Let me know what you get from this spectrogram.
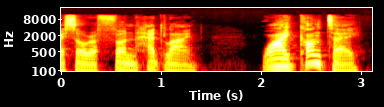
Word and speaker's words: Conte: For Conte, the manager, there is an O sound, so we say Conte.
